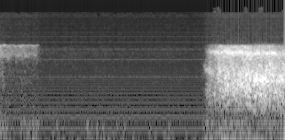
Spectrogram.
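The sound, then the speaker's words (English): Deep breathing in through the nostrils: a short airy hiss, a quiet pause, then a longer, louder rushing breath, with no speech. “one good way to start that letting go is to take some deep breaths like this”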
